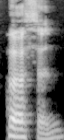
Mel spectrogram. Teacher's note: unstressed second syllable of person, which is pronounced as a rather than o · Term: reducing a vowel sound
